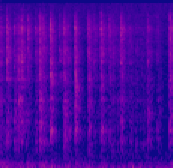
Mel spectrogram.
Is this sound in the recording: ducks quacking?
no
